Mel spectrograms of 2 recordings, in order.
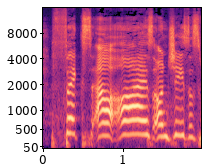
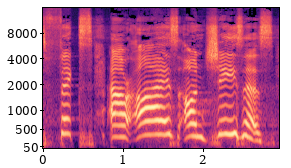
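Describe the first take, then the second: First: Said in the usual way. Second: Drawn-out, emphatic; slow scripture quote. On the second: Acted. Preacher to church, quoting the Bible slowly. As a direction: stretch it out as you quote scripture.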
